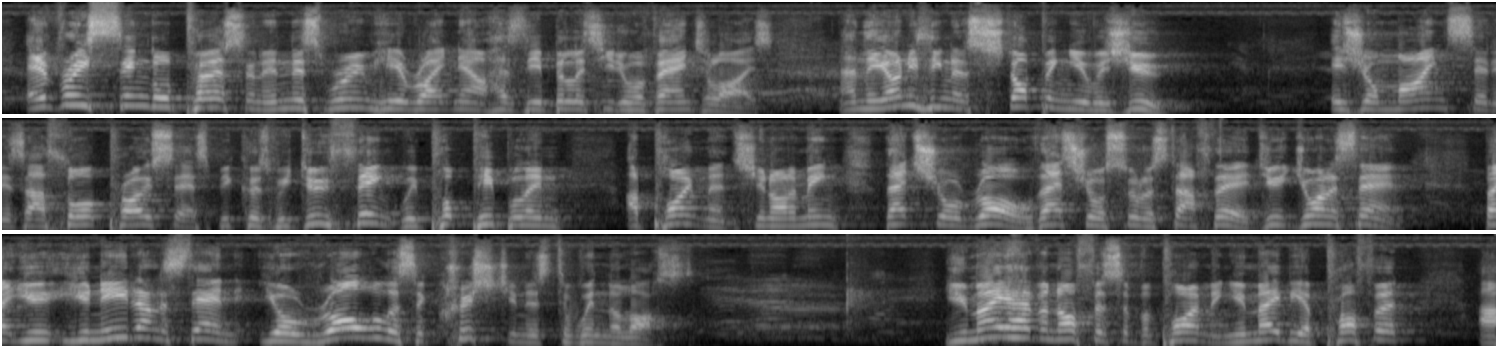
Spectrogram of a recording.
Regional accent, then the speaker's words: Malaysia; I mean, I come from Malaysia, man.

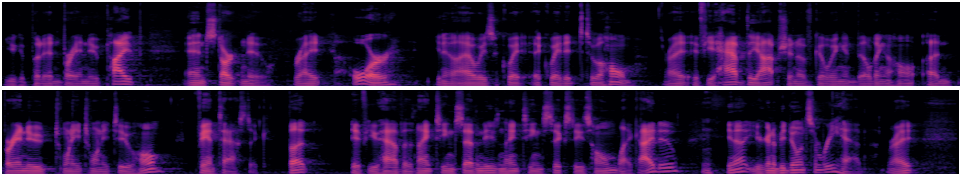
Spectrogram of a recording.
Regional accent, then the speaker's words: Tallahassee, Florida, United States; now in Mobile, United States; Obviously, I grew up in Tallahassee, went to school at Florida, you know, third or fourth generation Floridian myself.

